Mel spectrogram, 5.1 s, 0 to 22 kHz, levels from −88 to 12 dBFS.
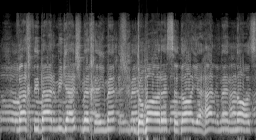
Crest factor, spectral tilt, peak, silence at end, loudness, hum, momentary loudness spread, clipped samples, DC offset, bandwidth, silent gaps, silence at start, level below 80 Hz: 10 dB; -3.5 dB/octave; 0 dBFS; 0 s; -11 LUFS; none; 6 LU; 0.4%; under 0.1%; 15.5 kHz; none; 0 s; -48 dBFS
